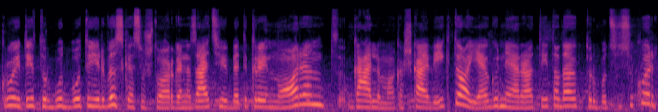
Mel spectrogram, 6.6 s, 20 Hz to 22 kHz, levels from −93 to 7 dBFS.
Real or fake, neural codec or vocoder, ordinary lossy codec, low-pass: real; none; Opus, 24 kbps; 14.4 kHz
